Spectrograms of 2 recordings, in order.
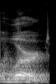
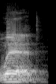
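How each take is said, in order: First: It is said in a standard British accent. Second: It is said in a Liverpool accent. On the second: "also they say word"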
